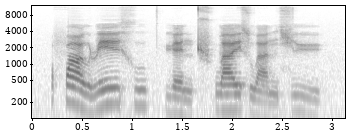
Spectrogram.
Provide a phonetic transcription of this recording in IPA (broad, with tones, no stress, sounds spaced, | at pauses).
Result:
f ɑ˥˨ ʊ̯ ɻ e˦ ɪ̯ x u˦ pʰ ɥ ɛ˨˩ n ʈ͡ʂʰ w a˦ ɪ̯ s w a˨˩ n ɕ y˥˨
